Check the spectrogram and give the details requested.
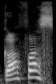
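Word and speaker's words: gafas: 자, 우선 뒤에 모음이 아, 오, 우로 오는 경우는 기역 발음이에요. 그래서 자, 이 단어는 가파스라고 읽고요. 자, 이 단어는 고르도라고 읽겠죠. 그 다음에 이 단어는 구스토라고 합니다. 자, 그러면 가파스 하게 되면 우리 안경을 뜻하고요.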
